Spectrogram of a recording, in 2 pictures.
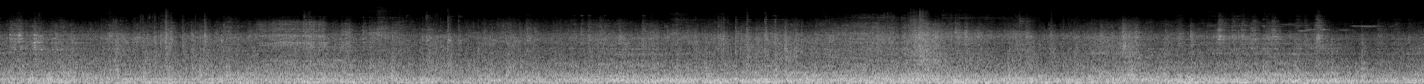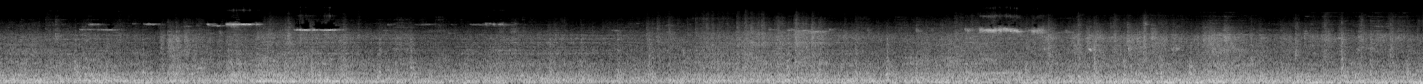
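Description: Freight cars rolling past close by: a steady rumble of steel wheels on rail with clickety-clack over the rail joints. Brief high wheel squeals come in around the middle and again about three-quarters through.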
